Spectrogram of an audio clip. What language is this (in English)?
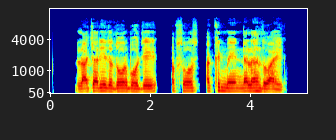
Sindhi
